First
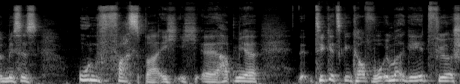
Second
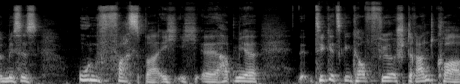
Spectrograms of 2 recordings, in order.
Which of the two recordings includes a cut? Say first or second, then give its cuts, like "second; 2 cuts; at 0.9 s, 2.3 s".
second; 1 cut; at 3.7 s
